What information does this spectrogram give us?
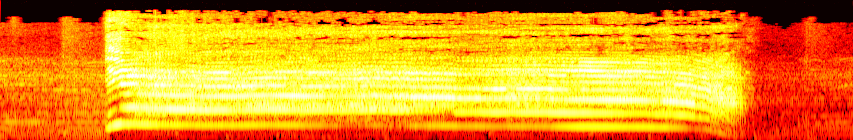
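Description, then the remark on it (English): A single loud, guttural scream held for about three seconds, raw, slowly sagging in pitch before cutting off, with only faint background sound around it. “That's my best guttural scream for you because that was really cool last night.”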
